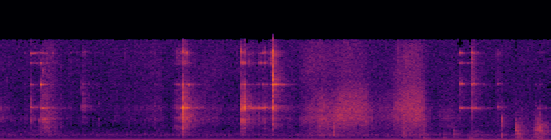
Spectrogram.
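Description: Light metallic clinks as a bolt and washers are handled and fitted through the front axle carriage frame on the tractor's front end: one sharp clink about two seconds in, then a few lighter ones. A steady low hum runs underneath.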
